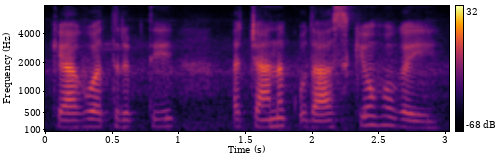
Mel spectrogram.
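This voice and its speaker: A woman's voice: lowish voice, fairly even intonation, normal speed, sharp tone, a little hiss or hum. Woman doing an easygoing young male boss. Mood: indulgent. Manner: indulgent, obliging.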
